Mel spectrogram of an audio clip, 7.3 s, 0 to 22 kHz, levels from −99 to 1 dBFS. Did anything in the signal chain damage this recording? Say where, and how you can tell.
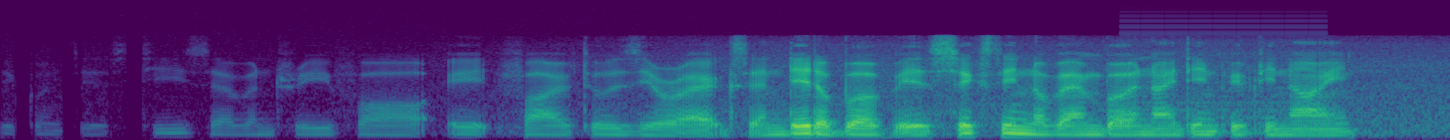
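Yes, two problems. The first is in the sample-format or gain stage: truncation distortion on the fade-in. The clip fades up smoothly over the first 4.0 s, but the quiet early part, worst from 0.0 to about 2.35 s, sounds gritty. That's a volume ramp applied without dither at too short a word length, which fits about 11 bits. The low-level waveform collapses into a few coarse steps.

The second is in the analogue wiring: GSM phone buzz from 5.6 to 6.64 s. It's a hard, raspy buzz at about 217 Hz, thick with harmonics and unrelated to the speech, sitting about 25 dB below the signal. It stays nearly steady for its span, which points to a handset on a call. The phone's bursts get rectified somewhere in the audio circuit and demodulated into the audio.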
